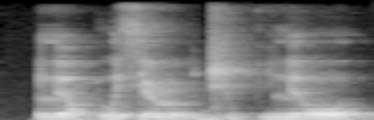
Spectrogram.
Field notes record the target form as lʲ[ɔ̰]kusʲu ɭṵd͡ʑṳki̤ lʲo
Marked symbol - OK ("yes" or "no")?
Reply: no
